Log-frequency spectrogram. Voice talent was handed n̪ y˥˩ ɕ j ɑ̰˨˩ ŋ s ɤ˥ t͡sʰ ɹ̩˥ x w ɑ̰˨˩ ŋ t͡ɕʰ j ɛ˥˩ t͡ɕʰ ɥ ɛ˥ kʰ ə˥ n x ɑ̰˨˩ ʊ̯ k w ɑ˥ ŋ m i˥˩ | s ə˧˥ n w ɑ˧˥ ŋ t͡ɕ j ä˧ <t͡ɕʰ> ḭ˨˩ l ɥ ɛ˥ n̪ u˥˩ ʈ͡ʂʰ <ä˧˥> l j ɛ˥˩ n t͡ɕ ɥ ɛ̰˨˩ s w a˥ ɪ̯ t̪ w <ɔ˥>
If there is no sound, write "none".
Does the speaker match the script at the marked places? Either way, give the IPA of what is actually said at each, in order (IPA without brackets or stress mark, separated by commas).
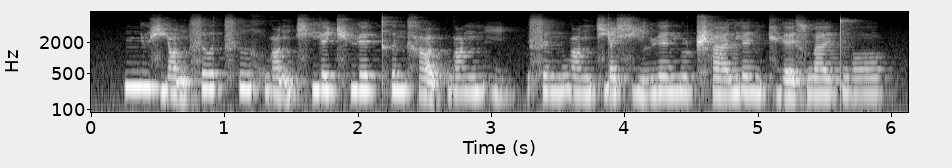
ɕ, ä˧˥, ɔ˥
